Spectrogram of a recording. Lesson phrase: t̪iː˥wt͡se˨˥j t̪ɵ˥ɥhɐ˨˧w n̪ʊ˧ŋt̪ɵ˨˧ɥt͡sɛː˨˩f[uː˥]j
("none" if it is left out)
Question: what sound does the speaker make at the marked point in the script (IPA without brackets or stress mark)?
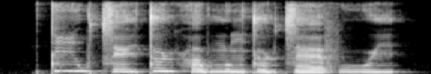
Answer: uː˧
